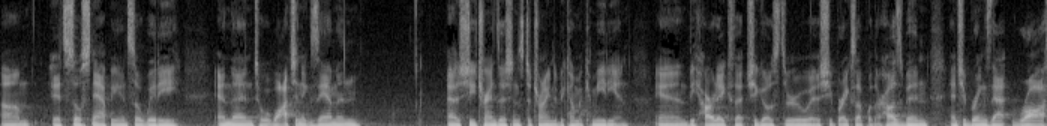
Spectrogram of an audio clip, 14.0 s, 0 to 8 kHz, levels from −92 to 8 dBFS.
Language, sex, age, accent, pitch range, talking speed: English, male, 30-49, American, 90-100 Hz, 170 wpm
